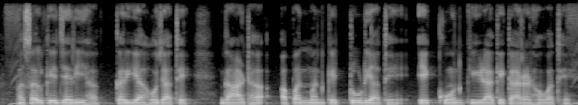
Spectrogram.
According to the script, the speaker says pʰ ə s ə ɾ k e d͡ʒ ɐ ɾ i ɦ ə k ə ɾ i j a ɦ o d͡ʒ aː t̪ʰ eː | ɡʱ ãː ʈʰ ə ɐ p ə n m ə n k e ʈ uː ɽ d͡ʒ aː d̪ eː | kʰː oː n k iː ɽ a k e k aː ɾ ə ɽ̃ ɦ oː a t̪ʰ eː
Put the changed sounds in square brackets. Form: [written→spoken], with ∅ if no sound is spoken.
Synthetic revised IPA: pʰ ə s ə [ɾ→l] k e d͡ʒ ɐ ɾ i ɦ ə k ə ɾ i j a ɦ o d͡ʒ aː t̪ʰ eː | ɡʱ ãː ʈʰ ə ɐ p ə n m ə n k e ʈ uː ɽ d͡ʒ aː [d̪→t̪] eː | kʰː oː n k iː ɽ a k e k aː ɾ ə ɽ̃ ɦ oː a t̪ʰ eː

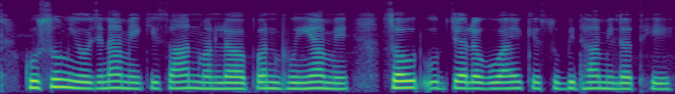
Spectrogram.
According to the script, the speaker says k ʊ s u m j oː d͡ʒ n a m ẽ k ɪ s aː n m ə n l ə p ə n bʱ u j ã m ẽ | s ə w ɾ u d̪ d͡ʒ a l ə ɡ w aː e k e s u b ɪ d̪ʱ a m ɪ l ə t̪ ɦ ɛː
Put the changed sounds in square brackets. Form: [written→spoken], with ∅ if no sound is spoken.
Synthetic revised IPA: k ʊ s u m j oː d͡ʒ n a m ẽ k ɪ s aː n m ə n l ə p ə n bʱ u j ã m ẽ | s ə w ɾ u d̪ d͡ʒ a l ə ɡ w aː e k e s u b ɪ d̪ʱ a m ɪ l ə t̪ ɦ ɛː

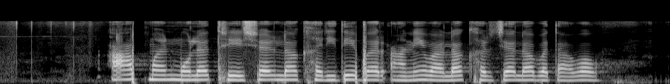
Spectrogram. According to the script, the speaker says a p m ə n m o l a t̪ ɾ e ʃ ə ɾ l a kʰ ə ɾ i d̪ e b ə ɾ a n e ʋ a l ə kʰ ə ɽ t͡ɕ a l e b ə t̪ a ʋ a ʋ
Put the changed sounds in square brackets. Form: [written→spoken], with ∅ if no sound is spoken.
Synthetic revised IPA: a p m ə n m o l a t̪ ɾ e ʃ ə ɾ l a kʰ ə ɾ i d̪ e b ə ɾ a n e ʋ a l [ə→a] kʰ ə [ɽ→ɾ] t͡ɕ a l [e→a] b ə t̪ a ʋ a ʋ

